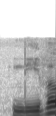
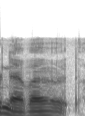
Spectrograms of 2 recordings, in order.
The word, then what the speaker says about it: Neva: There is contention on how it's said, so you can say Neva or Neva. Um, I personally say Neva, but I've also heard people that are making this game call her Neva, but I've also heard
